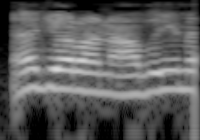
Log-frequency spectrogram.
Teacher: أجرا عظيما، الجيم تقلقل لسكونها، وتنوين فتح جاء بعده العين إظهار حلقي. أجرا عظيما، وعظيمة حالة الوقف عليها وهي رأس آي، وهي تنوين فتح موقوف عليه فيبدل ألفاء ويسمى مد عوض، ولا يمد إلا حركتين فقط.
